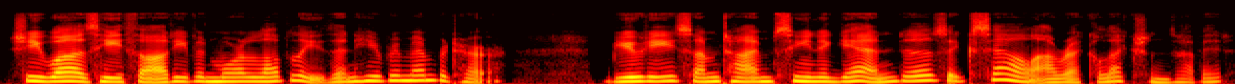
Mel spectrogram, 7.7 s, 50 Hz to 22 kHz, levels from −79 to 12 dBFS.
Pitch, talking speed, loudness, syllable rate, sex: 195 Hz, 165 wpm, -18 LUFS, 5.2 syllables/s, female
